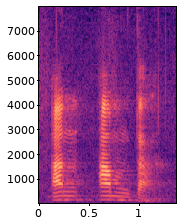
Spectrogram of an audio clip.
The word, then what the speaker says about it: an'amta: Yang pertama hamzah. Yang kedua ain anamta. An'amta.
